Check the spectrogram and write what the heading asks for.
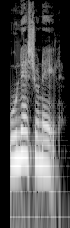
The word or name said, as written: unational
